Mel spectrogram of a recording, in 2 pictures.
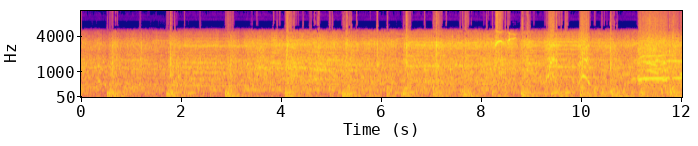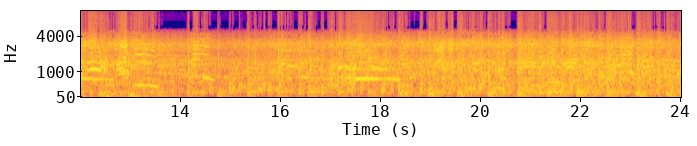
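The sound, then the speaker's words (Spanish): A crowd makes a loud, dense, continuous din at a street march calling for legal marijuana cultivation. Steady thumping and bursts of cheering carry through the mass of voices for the whole stretch. “Una nueva manifestación para que se legalice el cultivo de marihuana. Así suena la marcha de más buena onda del mundo.”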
